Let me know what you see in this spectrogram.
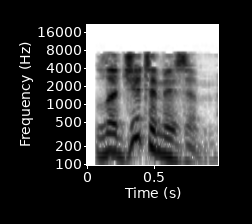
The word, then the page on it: legitimism: British English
